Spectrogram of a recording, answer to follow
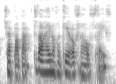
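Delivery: usual speaking voice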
